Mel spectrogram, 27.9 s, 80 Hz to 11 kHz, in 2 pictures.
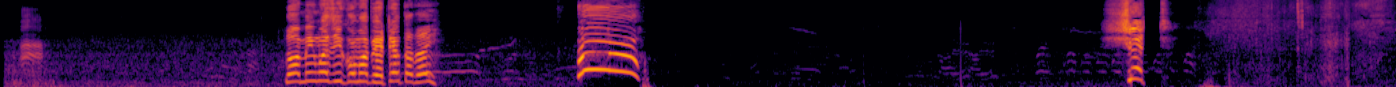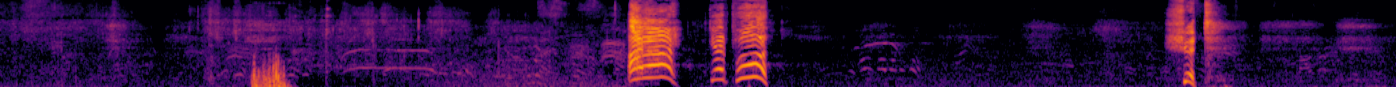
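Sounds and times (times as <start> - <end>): footsteps crunching on snow: 12.1 - 20.0.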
